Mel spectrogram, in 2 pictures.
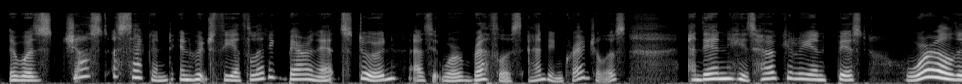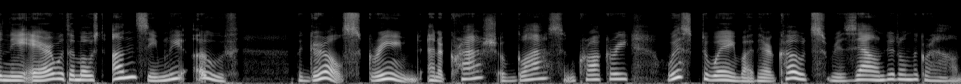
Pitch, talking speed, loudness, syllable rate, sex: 220 Hz, 155 wpm, -18 LUFS, 4.4 syllables/s, female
